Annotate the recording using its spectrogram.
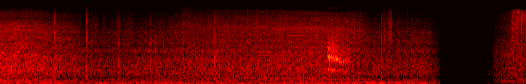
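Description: A man's running footsteps slap on pavement.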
